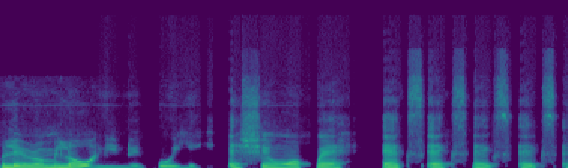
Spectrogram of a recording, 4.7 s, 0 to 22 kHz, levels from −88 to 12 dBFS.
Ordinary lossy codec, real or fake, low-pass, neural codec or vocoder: Opus, 24 kbps; real; 19.8 kHz; none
